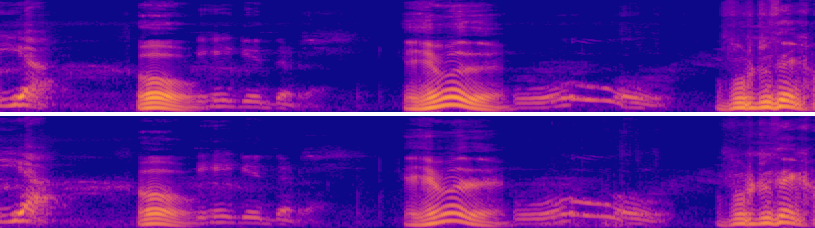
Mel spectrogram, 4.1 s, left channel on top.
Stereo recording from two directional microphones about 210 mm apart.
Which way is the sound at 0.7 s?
55° left (ahead or behind).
